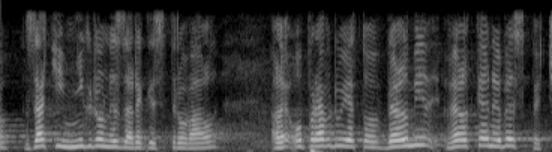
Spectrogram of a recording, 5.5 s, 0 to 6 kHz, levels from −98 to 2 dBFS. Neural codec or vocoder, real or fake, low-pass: none; real; 5.4 kHz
